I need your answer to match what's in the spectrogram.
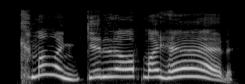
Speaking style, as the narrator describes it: Lightning laughed and called out

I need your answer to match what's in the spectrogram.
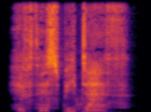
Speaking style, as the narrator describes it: she murmured

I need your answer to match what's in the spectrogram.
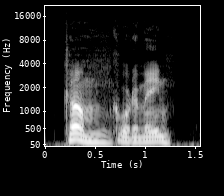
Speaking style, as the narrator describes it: groaned Sir Henry

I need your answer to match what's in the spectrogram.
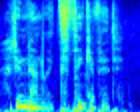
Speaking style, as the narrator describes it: she said unsteadily

